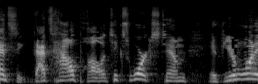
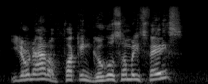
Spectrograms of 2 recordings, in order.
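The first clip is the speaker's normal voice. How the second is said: usual speaking voice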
